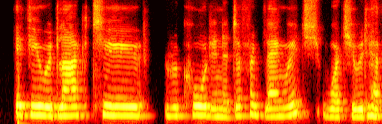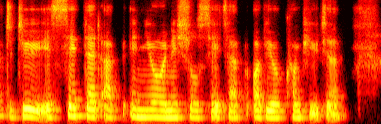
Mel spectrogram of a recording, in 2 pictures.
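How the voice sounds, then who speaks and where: Speaking at a fairly quick pace with a South African accent, the voice keeps a fairly even intonation. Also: woman. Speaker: educational technologist. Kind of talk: tutorial.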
